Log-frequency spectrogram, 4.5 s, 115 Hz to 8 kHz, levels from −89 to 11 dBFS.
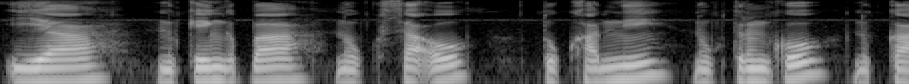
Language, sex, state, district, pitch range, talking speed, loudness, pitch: Garo, male, Meghalaya, South Garo Hills, 120-145 Hz, 80 wpm, -19 LUFS, 130 Hz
